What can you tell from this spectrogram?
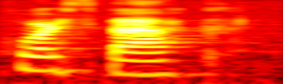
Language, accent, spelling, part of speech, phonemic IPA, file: English, US, horseback, noun / adverb, /ˈhɔɹsˌbæk/, En-us-horseback.ogg
- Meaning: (noun) 1. The back of a horse 2. A ridge of sand, gravel, and boulders; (adverb) On the back of a horse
